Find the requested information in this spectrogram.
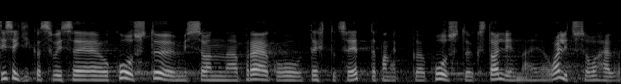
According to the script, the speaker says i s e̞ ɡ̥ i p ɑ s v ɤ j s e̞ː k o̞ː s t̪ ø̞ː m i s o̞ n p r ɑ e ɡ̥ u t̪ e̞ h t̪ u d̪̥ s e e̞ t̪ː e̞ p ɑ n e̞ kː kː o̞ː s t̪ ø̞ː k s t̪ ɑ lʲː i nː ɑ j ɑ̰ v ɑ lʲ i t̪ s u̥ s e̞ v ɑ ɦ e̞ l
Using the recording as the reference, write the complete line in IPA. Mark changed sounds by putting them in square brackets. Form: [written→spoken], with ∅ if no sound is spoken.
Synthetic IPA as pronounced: i s e̞ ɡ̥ i [p→k] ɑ s v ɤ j s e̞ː k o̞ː s t̪ ø̞ː m i s o̞ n p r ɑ e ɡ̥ u t̪ e̞ h t̪ u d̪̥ s e e̞ t̪ː e̞ p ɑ n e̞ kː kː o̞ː s t̪ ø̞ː k s t̪ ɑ lʲː i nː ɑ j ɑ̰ v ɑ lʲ i t̪ s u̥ s e̞ v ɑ ɦ e̞ l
